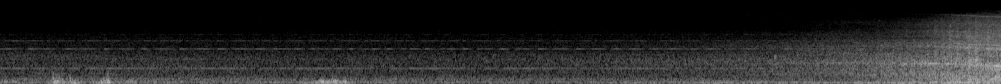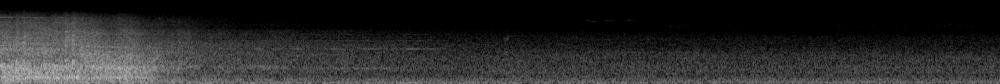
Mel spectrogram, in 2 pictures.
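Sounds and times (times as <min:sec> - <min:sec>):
electric train passing: 0:00.0 - 0:20.0.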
